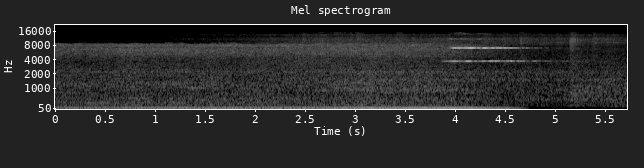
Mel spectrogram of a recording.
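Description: A car engine idles with a low hum, then stops.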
